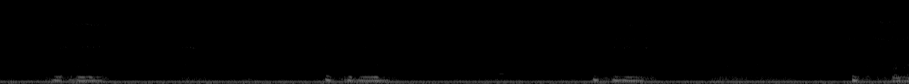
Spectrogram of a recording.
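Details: Pet cat Gildong, compared to a man snoring: rasping, breathy snores every three seconds or so, each with a hissy upper edge, over a steady low electrical hum.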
